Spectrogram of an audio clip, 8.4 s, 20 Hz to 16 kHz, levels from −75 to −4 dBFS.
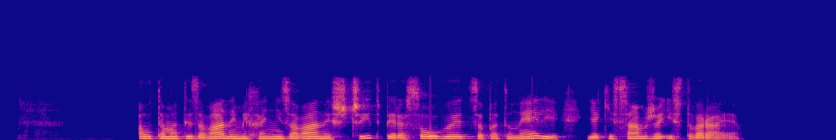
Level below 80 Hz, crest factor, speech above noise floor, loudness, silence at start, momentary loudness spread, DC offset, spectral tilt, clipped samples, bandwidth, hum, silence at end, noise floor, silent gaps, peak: -66 dBFS; 18 dB; 49 dB; -21 LUFS; 1.4 s; 7 LU; under 0.1%; -5 dB/octave; under 0.1%; 7.6 kHz; none; 0.95 s; -70 dBFS; none; -4 dBFS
